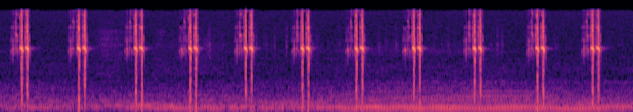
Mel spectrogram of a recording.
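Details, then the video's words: Cricket singing in a front yard, giving sharp high chirps made of two or three rapid pulses, evenly repeated about twice a second over a faint low background hum. "How a Cricket looks making noise"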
